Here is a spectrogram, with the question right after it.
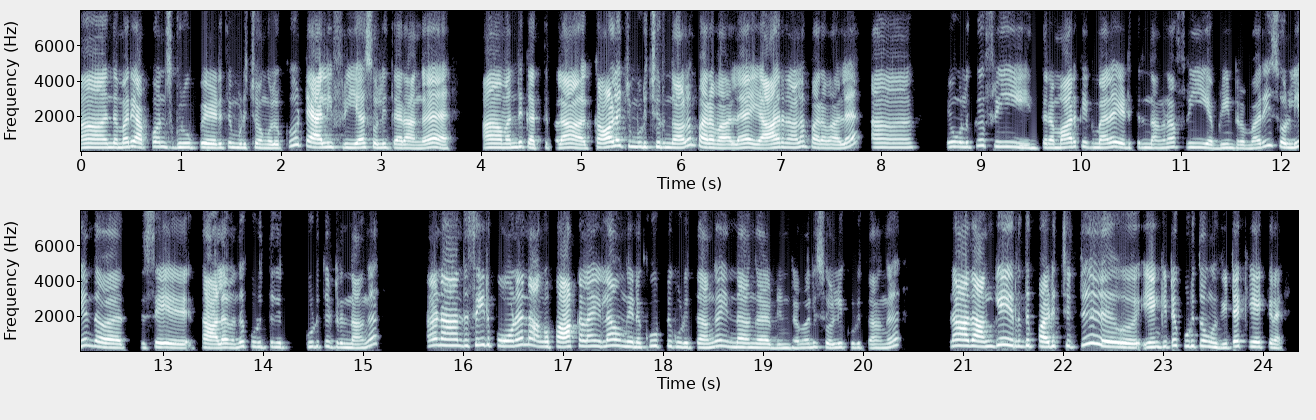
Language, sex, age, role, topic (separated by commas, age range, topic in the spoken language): Tamil, female, 25-29, guest, ஒரு நல்ல தொடர்பை நீங்கள் எப்படிப் பேணுகிறீர்கள்?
